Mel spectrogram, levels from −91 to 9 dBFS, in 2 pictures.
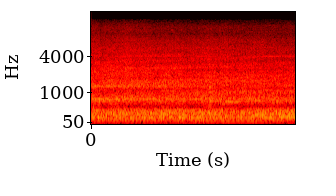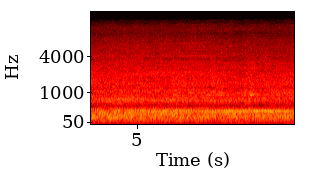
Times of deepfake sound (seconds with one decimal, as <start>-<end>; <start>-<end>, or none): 4.1-5.7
